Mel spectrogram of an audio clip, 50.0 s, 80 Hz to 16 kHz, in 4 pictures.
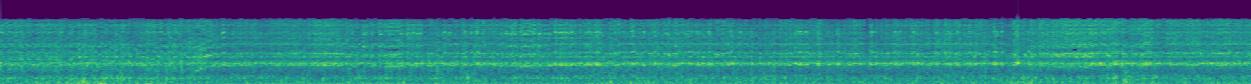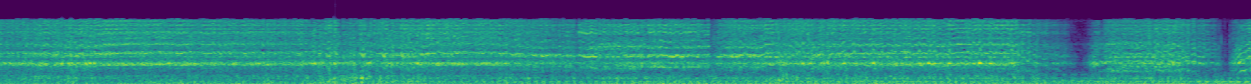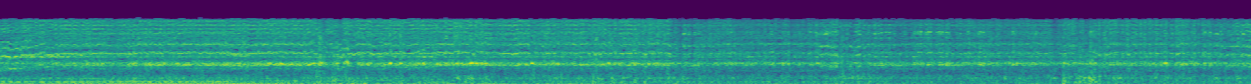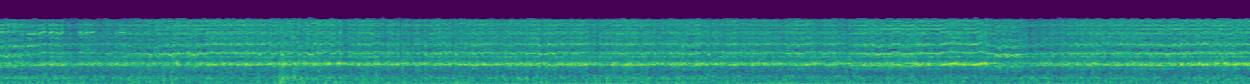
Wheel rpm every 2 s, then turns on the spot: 210, 230, 230, 230, 220, 230, 230, 230, 210, 190, 180, 110, 190, 220, 230, 230, 230, 230, 230, 230, 230, 230, 230, 220, 230.
none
